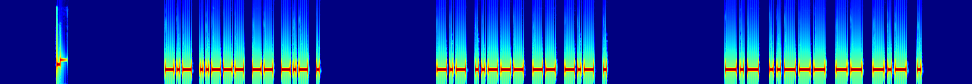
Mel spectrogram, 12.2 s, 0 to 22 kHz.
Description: Morse code, heard as a keyed tone, about 28 wpm, 700 Hz. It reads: K2MKE K2MKE K2MKE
